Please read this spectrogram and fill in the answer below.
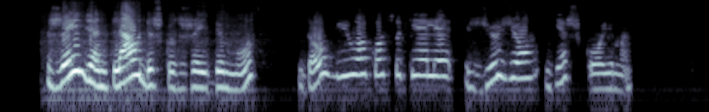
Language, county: Lithuanian, Tauragė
